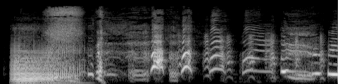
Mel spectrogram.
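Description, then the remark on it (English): A loud, buzzy fart lasting nearly a second, then a quick sharp sniff, followed by several people snickering and laughing. “…, please hit me with a fart and a sniff.”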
